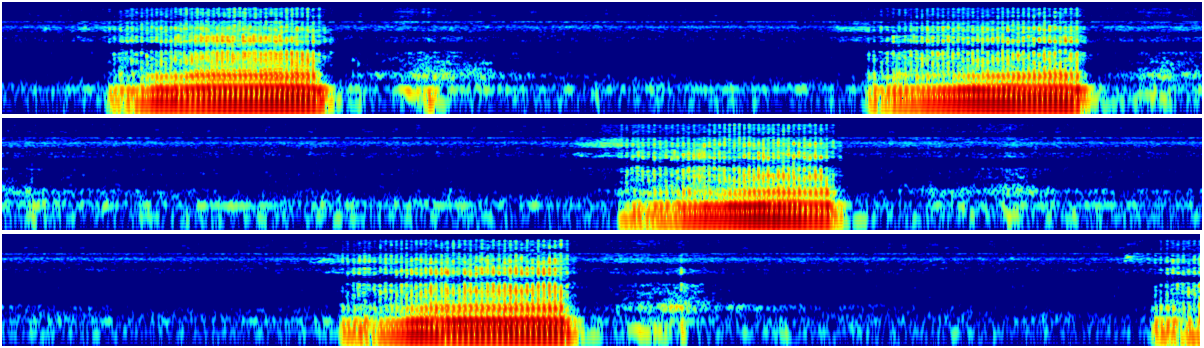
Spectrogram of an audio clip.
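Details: Dog snoring at night: four loud, deep, rumbling snores about a second long, repeating roughly every four to five seconds, each followed by a faint quieter exhale.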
